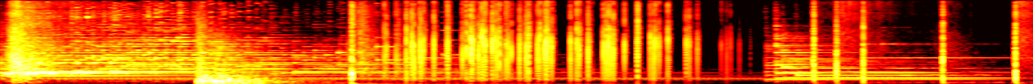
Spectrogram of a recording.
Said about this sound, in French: Ces premiers artifices devaient plutôt ressembler à des pétards.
